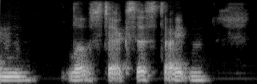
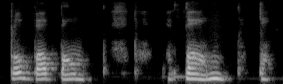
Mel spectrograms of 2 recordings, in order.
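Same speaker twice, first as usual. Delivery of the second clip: softly whispered beat; whispered boom; 10 dB quieter than usual. Pretend. Humming a song to herself, a whispered beat. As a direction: whisper the booms like a drumbeat.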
